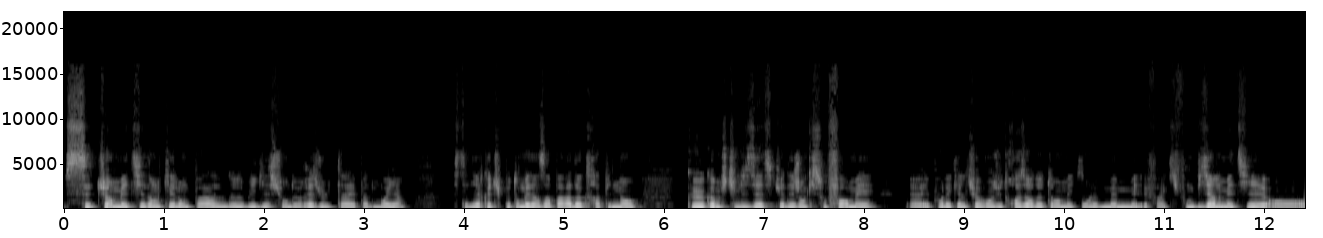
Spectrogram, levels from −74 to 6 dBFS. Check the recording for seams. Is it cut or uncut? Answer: cut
